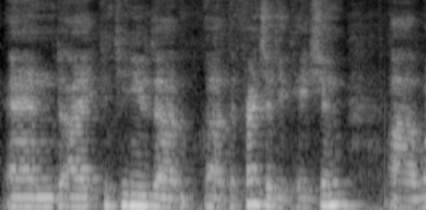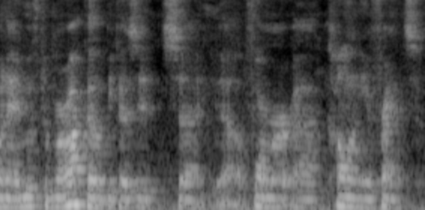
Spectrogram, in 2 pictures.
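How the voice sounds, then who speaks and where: A man's voice: medium pitch, flat delivery, darkish tone. Startup founder, male, hesitant and filler-heavy, recorded in a roomy space. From born in Luxembourg, raised abroad. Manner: halting, many fillers and restarts. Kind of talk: interview answers. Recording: roomy echo, faint noise.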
